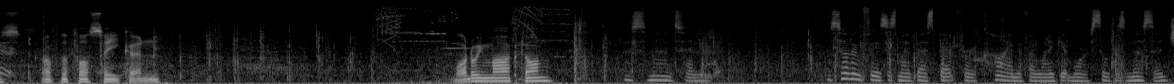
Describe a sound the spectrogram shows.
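Footsteps run over grass and rock.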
